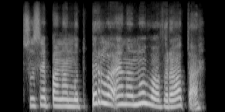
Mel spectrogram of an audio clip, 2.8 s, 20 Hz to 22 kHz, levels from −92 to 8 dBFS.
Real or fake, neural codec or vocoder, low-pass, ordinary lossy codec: fake; codec, 44.1 kHz, 7.8 kbps, DAC; 19.8 kHz; Opus, 64 kbps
